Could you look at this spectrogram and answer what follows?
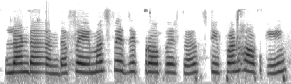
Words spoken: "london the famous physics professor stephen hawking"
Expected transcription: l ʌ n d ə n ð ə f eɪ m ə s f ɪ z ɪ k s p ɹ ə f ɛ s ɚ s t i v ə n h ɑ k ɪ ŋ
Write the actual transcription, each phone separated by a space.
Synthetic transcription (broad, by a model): l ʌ n d ə n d ə f eɪ m ə s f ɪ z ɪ k p ɹ ə f ɛ s ɚ s t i f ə n h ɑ k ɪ ŋ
